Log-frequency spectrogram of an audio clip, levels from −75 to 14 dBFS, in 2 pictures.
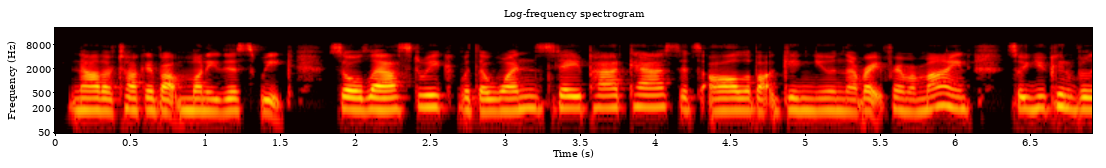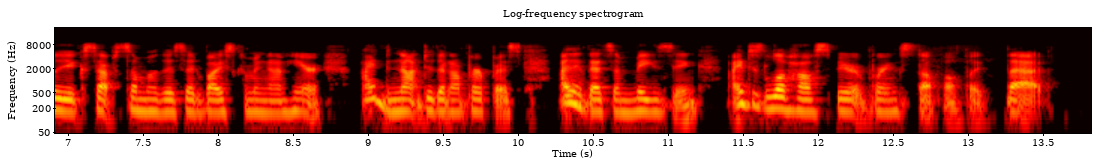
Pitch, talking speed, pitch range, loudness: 180 Hz, 250 wpm, 170-195 Hz, -22 LUFS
